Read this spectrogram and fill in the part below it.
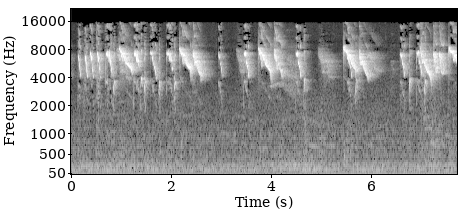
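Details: Calling for a male, a female Oriental white-eye (buxtoni) in breeding condition gives dense runs of high, thin, downslurred chirps, sometimes stuttered quickly, broken by short silences.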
